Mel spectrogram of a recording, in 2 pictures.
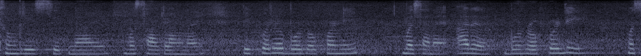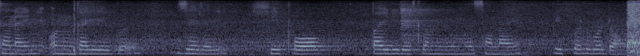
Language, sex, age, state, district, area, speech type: Bodo, female, 18-30, Assam, Chirang, urban, spontaneous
